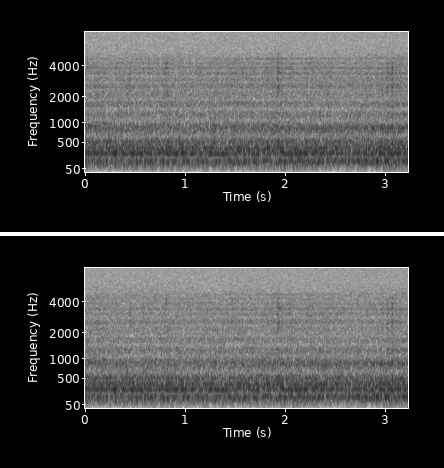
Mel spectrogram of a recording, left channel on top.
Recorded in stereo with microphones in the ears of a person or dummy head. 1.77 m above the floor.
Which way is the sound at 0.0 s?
10° left (ahead or behind).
